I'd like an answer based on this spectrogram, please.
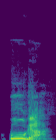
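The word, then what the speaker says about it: hygge: all kids involved and I I always pronounce it Hig I thought it was Hig how did you say that Huga oh man I know it's Danish uh Huga it means like a good times good good feel kind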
